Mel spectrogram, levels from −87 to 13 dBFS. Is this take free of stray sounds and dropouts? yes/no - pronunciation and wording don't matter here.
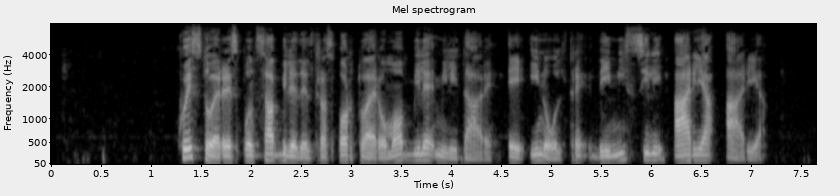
yes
